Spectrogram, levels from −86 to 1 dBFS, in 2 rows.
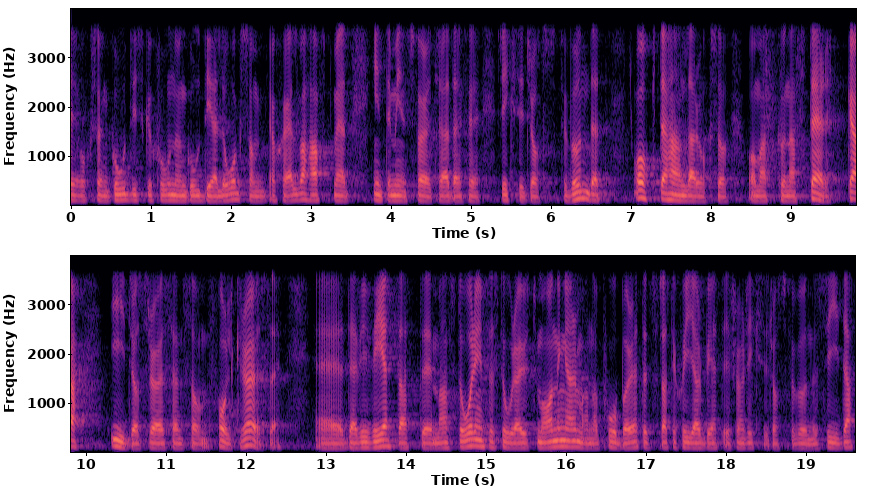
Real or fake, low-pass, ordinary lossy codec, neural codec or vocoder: real; 3.6 kHz; none; none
